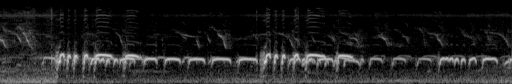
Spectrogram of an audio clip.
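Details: Several zebra doves answer a female calling for males, producing dense, fast runs of short cooing notes that barely pause, loud and overlapping, over soft high chirps of smaller birds.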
